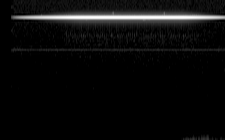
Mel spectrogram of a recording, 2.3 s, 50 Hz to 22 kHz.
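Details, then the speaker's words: Simulated tonal tinnitus, a very high thin steady tone that fades in, holds and fades out, modelled on an audiologist's own constant high-pitched tinnitus, present 24/7 and worse when tired, stressed or in quiet. "मेरा एक उच्च स्वर वाला निरंतर स्वर है जो कुछ इस तरह लगता"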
